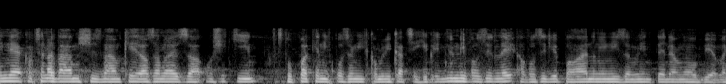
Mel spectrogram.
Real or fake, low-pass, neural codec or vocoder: fake; 5.4 kHz; codec, 24 kHz, 0.9 kbps, WavTokenizer, medium music audio release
